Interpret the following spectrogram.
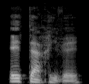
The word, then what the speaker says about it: est arrivé: We again get liaison here, so the final T of est is pronounced before arrivé. Est arrivé.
